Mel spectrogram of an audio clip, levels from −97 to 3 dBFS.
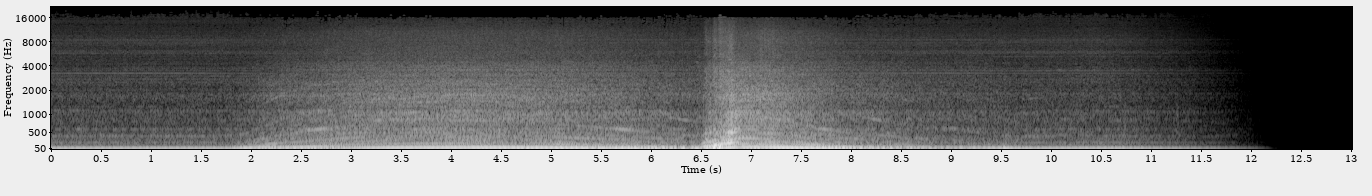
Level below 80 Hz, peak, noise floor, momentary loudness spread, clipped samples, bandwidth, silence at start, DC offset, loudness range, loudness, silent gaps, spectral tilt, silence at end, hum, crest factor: -22 dBFS; 0 dBFS; -57 dBFS; 16 LU; under 0.1%; 12 kHz; 0 s; under 0.1%; 15 LU; -22 LUFS; none; -7 dB/octave; 1.5 s; none; 20 dB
